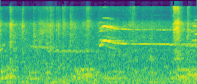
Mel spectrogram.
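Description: Pigeons at a pigeon club coo softly in the distance, faint brief calls over a quiet, airy background.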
